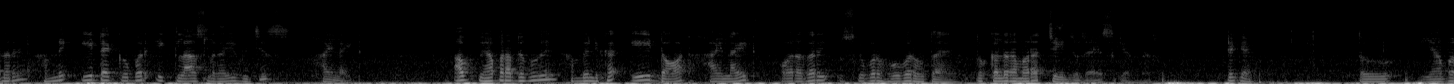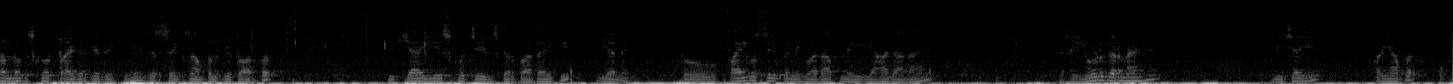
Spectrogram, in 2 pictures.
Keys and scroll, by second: 13.7 ctrl+s, 18.7 ctrl+s, 22.0 alt+Tab.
